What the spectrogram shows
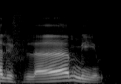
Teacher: لام هجاؤها على ثلاثة أحرف وسطها حرف مد، وجاء بعدها ساكن صحيح أصلي في الوصل والوقف، فيمد الألف ست حركات للتخلص من التقاء الساكنين. ثم يأتي بعدها ميم، وهنا الميم الأخيرة ساكنة وقبلها ياء مادية ساكنة، فاجتمع ساكنان أيضا نتخلص من التقاء الساكنين بإطالة الصوت ست حركات. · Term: مد لازم حرفي مثقل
